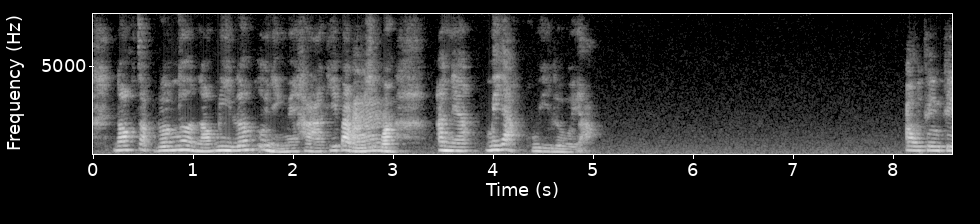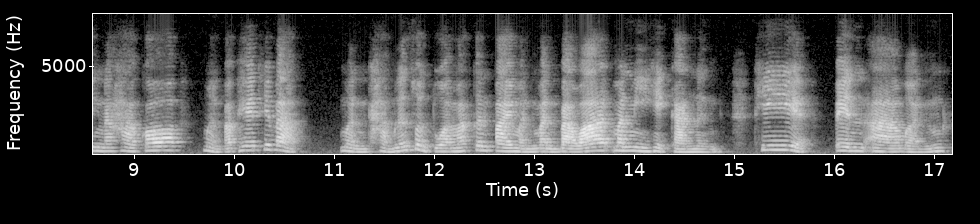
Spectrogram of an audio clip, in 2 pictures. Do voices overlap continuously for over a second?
No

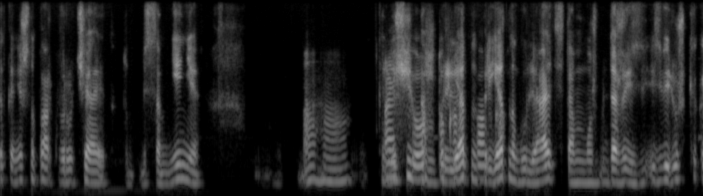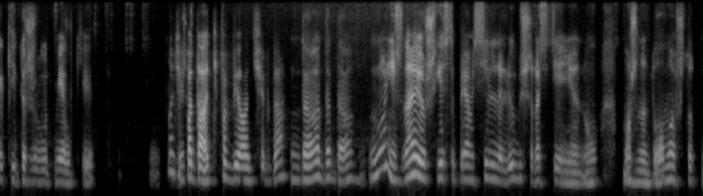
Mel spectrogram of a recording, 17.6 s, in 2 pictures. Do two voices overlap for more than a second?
Yes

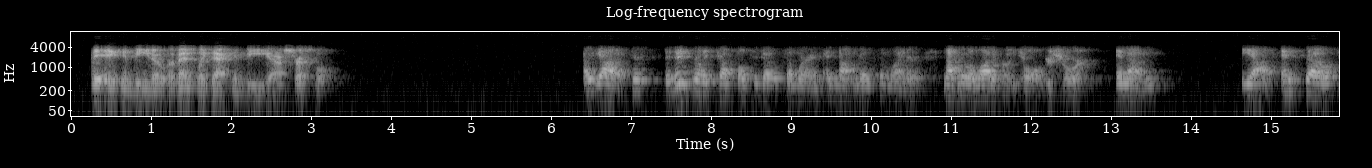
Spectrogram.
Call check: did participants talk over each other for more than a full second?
No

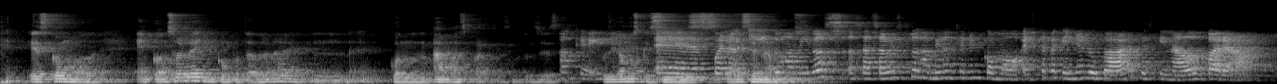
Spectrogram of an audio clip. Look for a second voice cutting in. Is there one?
Yes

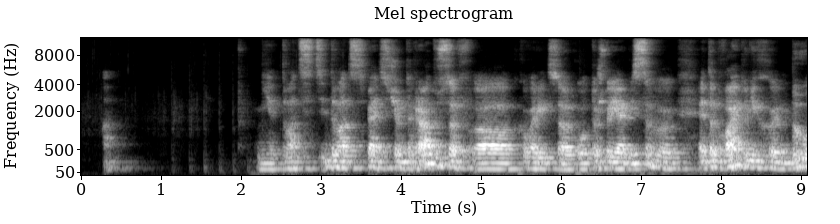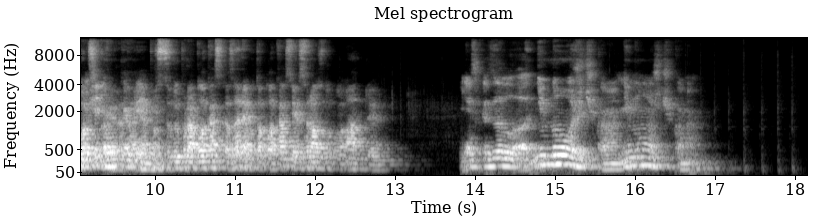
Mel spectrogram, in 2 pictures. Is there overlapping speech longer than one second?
Yes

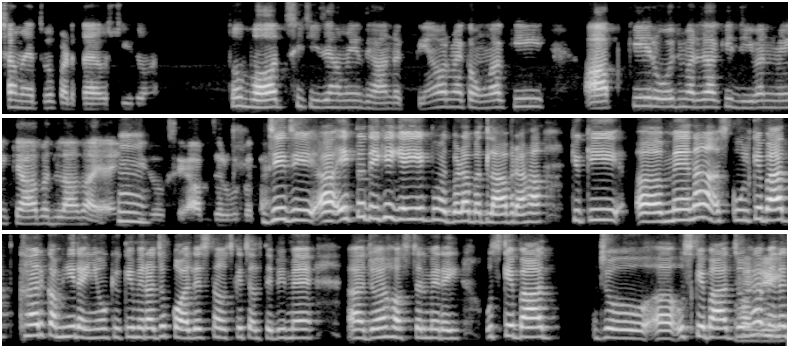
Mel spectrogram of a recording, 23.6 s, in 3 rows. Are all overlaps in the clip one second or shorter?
Yes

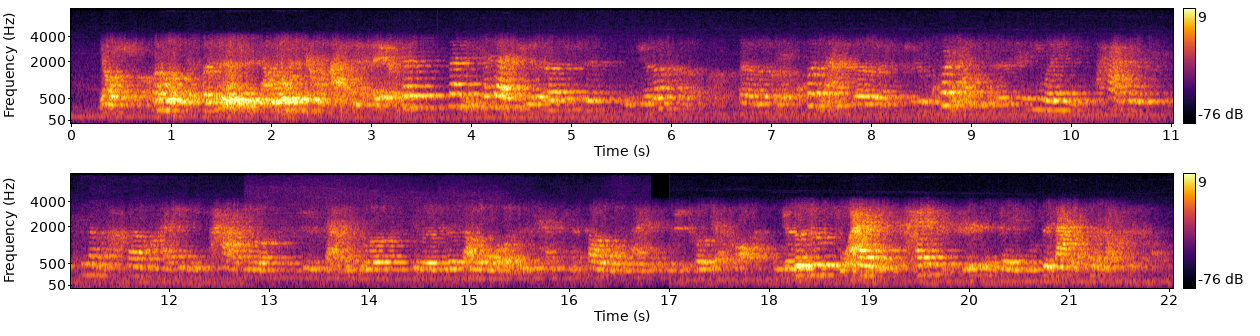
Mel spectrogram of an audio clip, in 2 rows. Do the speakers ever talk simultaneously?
Yes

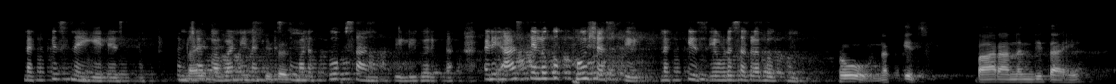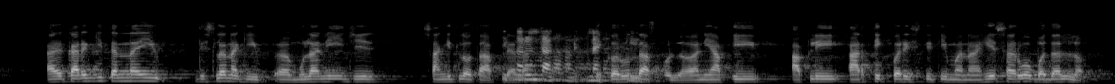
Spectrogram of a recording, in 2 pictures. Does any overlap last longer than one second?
Yes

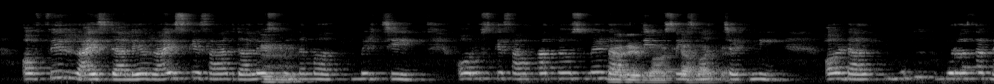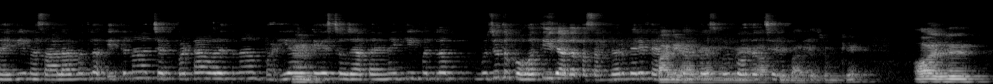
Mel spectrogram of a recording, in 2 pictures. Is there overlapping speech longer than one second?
Yes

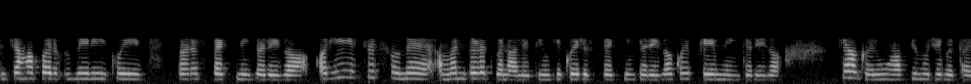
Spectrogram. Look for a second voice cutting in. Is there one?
No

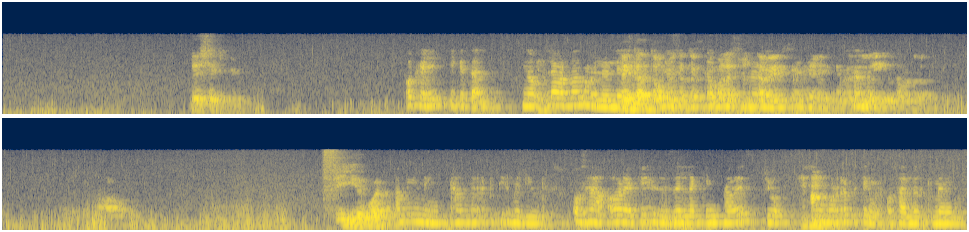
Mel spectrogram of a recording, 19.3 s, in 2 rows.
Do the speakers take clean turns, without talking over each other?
No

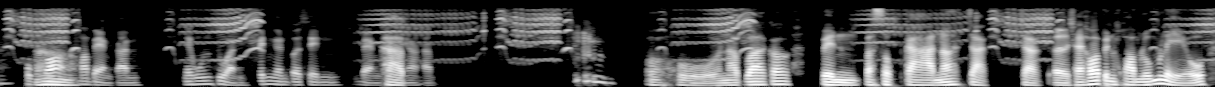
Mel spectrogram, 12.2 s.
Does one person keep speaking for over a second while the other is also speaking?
No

